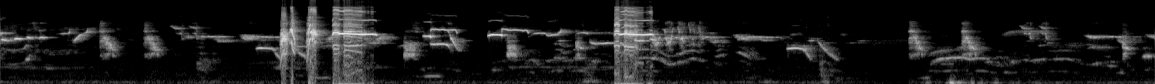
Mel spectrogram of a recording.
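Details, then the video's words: Oriental magpie-robin, played to rouse other magpie-robins, sings scattered quieter whistles and chirps with two loud harsh rasping bursts standing out. "CUKUP DI PLAY 3 MENIT BIKIN KACER LANGSUNG EMOSI TINGGI !!! PASTI CEPAT ON"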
